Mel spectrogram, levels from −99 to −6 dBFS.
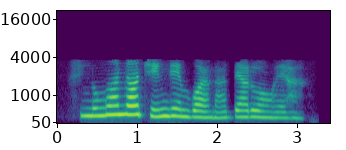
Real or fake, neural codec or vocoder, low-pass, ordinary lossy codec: fake; codec, 16 kHz, 0.5 kbps, FunCodec, trained on Chinese and English, 25 frames a second; 3.6 kHz; MP3, 32 kbps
